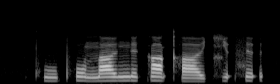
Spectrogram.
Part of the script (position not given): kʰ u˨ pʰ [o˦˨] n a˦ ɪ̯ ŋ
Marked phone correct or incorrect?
correct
